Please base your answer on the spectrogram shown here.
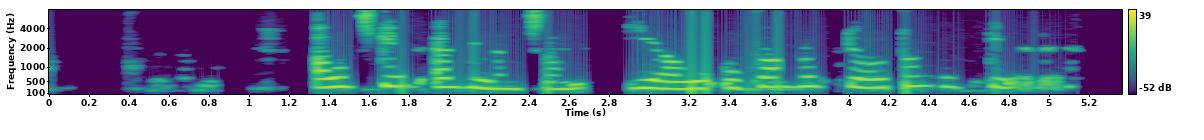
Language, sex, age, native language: Icelandic, female, 11, Icelandic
